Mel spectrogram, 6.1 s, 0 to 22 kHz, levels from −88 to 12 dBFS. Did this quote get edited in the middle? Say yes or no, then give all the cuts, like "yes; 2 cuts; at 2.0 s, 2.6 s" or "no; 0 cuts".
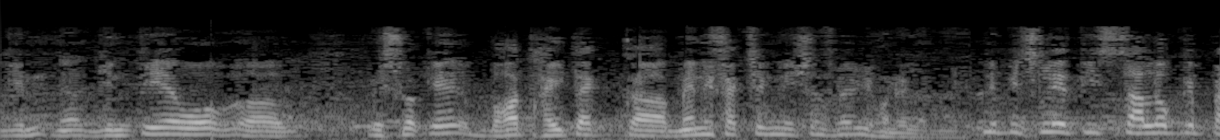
yes; 1 cut; at 4.8 s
